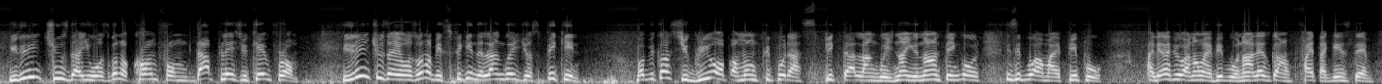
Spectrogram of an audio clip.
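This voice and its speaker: High-pitched man giving an earnest motivational talk. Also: quick pace, darkish tone. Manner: earnest, repetitive, emphatic. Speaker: self-help vlogger. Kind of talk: impromptu motivational talk to camera. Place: outdoors by water, sitting on a rail. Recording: dull lo-fi sound, outdoor noise.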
